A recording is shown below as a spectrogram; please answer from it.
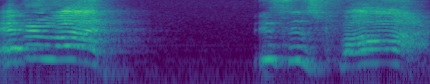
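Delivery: very high, loud yell shouted across a distance. Showing near and far, the speaker plays a figure on the far side, yelling as if far away. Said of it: "I changed my voice a bit".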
